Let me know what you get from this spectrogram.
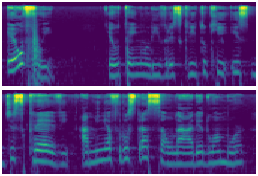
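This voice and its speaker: A woman delivers a devotional podcast message, her voice sitting a little high. She preaches slowly and fervently, repeating her phrases for emphasis. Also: darkish tone. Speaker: podcast host, devotional speaker. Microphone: podcast microphone.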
